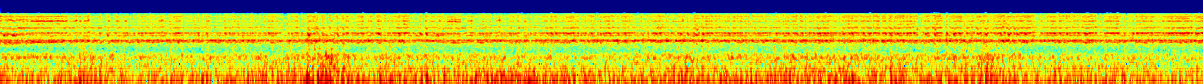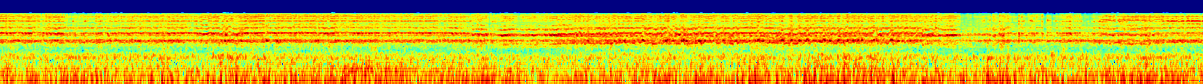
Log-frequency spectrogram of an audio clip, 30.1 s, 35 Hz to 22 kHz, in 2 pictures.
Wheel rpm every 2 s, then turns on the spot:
230, 230, 230, 230, 240, 230, 230, 230, 230, 230, 210, 190, 190, 210, 230.
none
